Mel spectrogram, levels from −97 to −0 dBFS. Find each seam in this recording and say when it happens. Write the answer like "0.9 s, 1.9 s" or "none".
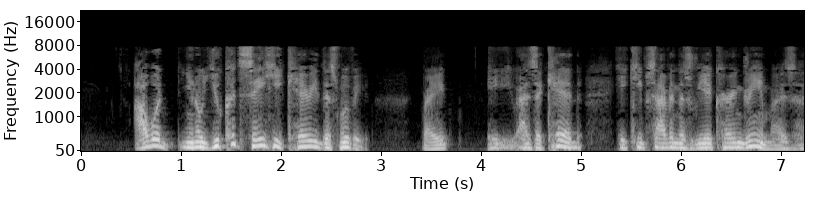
4.1 s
